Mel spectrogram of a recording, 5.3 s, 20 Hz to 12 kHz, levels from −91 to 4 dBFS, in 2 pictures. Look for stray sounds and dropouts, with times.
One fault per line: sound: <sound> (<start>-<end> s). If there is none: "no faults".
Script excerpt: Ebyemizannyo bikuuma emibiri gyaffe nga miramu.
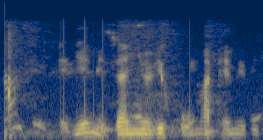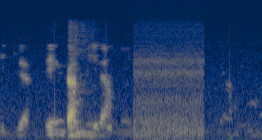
no faults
